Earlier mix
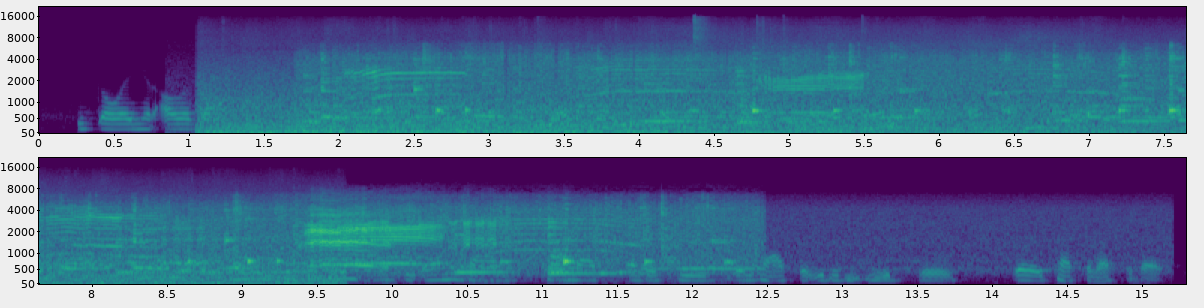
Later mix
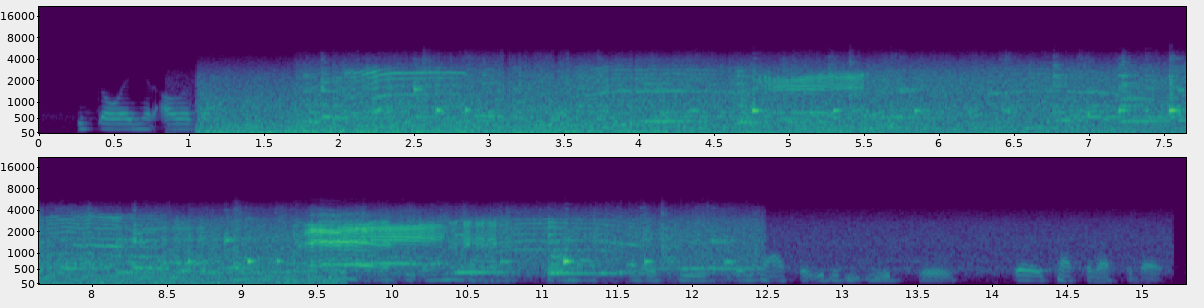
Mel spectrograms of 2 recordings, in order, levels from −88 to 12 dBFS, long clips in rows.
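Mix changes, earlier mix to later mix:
speech: send off; master: add low-pass 2.4 kHz 24 dB/octave

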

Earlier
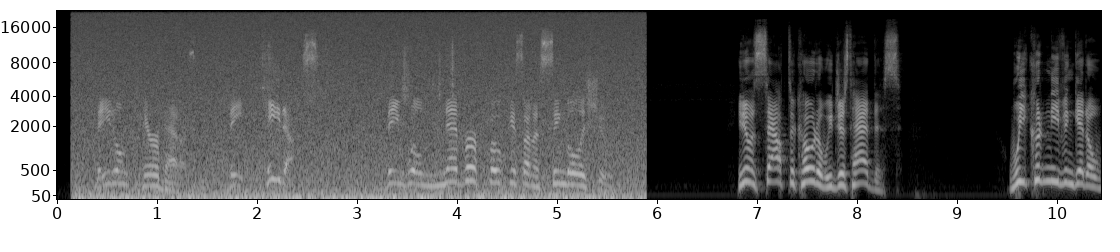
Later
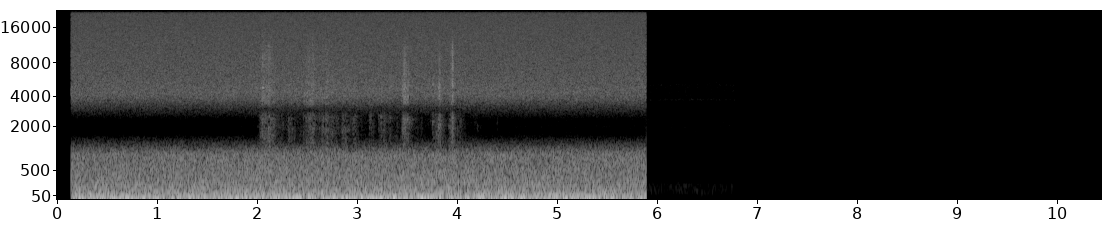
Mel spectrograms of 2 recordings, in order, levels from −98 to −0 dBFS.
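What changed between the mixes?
speech: muted; first sound: add Chebyshev band-stop 900–4100 Hz, order 3; second sound: remove static phaser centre 360 Hz, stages 6

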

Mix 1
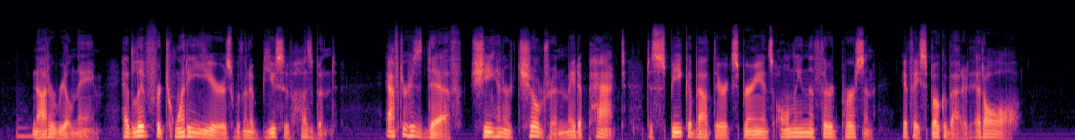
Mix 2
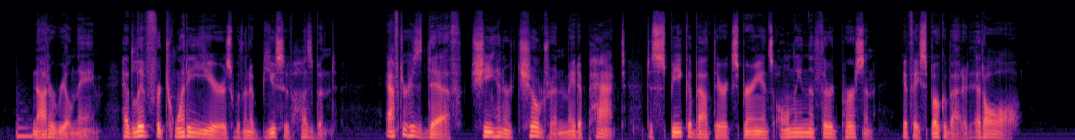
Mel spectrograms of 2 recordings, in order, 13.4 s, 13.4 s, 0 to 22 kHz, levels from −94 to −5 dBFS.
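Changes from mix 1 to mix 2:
speech -8.5 dB; master: remove low-pass 5.5 kHz 24 dB/octave

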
